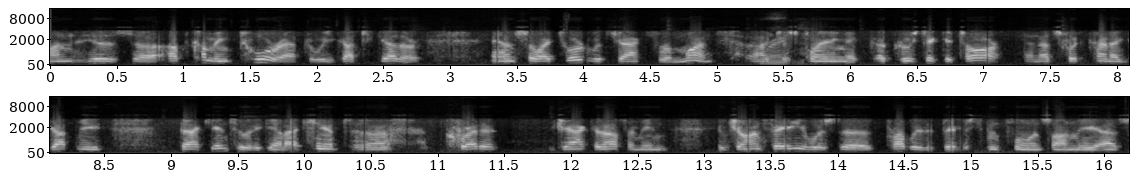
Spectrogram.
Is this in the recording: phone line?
yes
